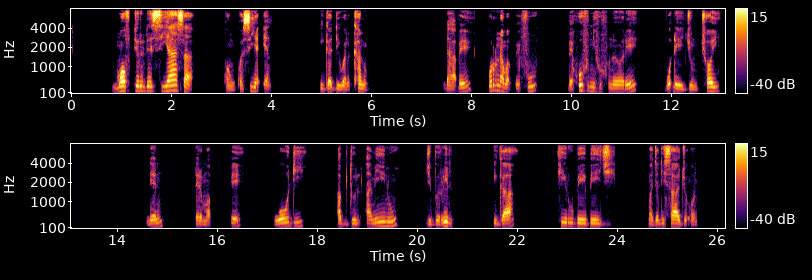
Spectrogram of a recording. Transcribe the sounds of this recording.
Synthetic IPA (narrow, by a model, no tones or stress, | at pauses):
moftiɾdɛsijaːsa | kɔŋkwasijaʔɛn | ʔiɡadiwalkʰanu | ndaɓɛ | uɾnamaɓːɛfuː | ɓɛhufnihufnɔːɾɛ | bɔɗeːd͡ʒumt͡ʃɔj | ndɛn | dɛɾmaɓː | ɛ | woːdi | ʔab̚dulamiːnu | d͡ʒibɾil | ʔiɡa | hiɾubɛbeːd͡ʒi | mad͡ʒalisaːd͡ʒɔ̰ʔɔn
